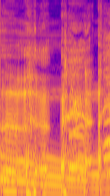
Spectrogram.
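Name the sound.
coughing and throat clearing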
